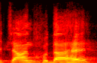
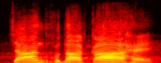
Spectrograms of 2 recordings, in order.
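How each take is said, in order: First: Said in the usual way. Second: "का" punched loud and drawn out; slow down and lean hard on "का"; stress on possessive. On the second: Shown as a demonstration.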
